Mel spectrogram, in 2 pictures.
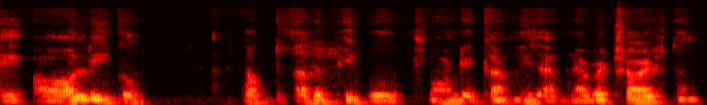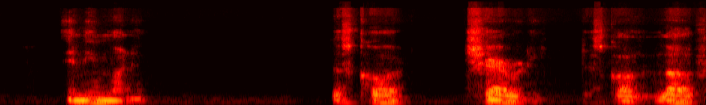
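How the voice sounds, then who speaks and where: A man with a fairly low, dark, mellow, somewhat breathy voice speaks at a moderate pace with ordinary pitch variation and long, frequent pauses, in a dry, close sound with no echo. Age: 50s. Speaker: live streamer, true crime commentator. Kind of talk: casual livestream rant. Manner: animated.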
